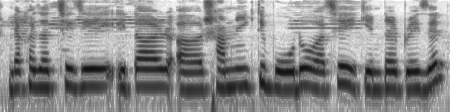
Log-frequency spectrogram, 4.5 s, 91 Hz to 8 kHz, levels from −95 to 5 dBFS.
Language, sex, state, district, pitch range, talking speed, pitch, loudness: Bengali, female, West Bengal, Alipurduar, 230-255 Hz, 175 wpm, 245 Hz, -12 LUFS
